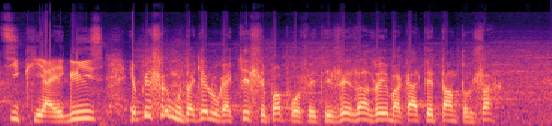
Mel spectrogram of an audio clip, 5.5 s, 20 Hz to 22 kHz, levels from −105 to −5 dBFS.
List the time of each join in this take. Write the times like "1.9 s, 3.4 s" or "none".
1.3 s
